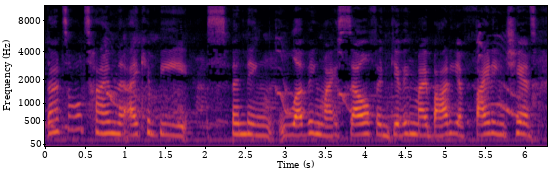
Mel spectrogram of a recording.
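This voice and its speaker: A woman in her thirties talking through a confessional video diary, emotional and close to tears, halting with many pauses. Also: medium pitch, crowd noise. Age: 30s. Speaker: vlogger.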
